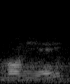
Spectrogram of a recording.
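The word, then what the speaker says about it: Monnier: your name I don't it's m o n n i e r i e r all right and it's pronounced mon a yes all right just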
